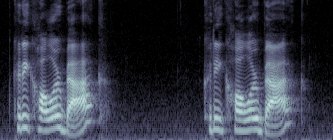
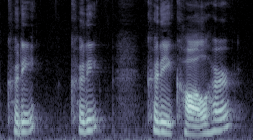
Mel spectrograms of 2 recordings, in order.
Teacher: you're allowed to drop that h if you're linking and just say the vowel the e sound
